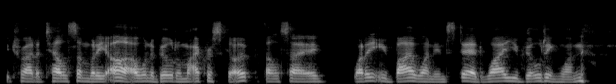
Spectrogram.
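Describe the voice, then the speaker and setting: An Australian accent marks this man's very fast speech, pitched fairly high and delivered with monotone, flat intonation. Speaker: researcher. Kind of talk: online discussion.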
